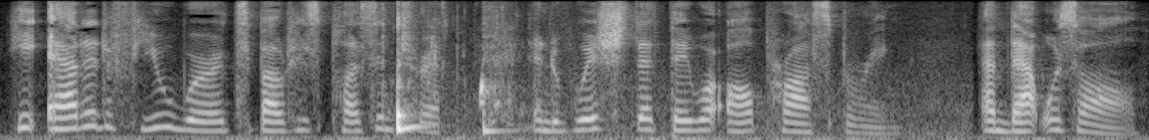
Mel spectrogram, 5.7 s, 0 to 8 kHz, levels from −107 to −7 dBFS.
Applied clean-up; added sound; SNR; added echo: none; Water / Splash, splatter; 0 dB; none.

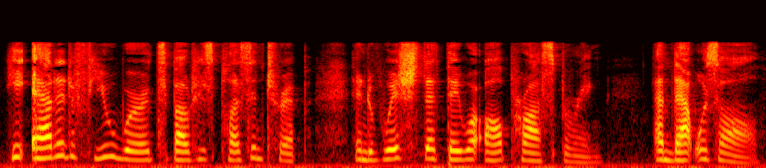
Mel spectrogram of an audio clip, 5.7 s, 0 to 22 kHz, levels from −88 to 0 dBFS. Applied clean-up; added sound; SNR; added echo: none; none; none; none.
